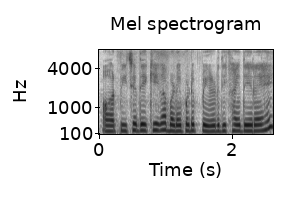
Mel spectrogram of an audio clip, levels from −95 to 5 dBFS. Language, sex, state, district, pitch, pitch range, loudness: Hindi, female, Maharashtra, Mumbai Suburban, 205 Hz, 200-215 Hz, -12 LUFS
